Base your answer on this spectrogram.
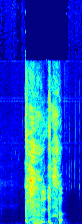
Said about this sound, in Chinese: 啊，行吧，我们这个节目就在一阵咳嗽当中就开始了。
